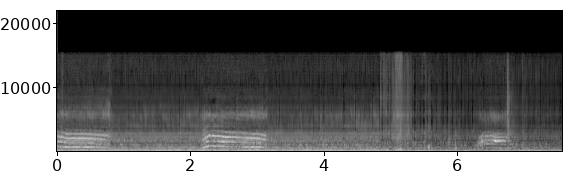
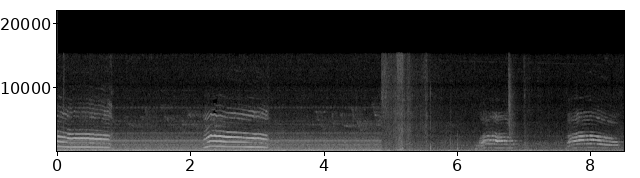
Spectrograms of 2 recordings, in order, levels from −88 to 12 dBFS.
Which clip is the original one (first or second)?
second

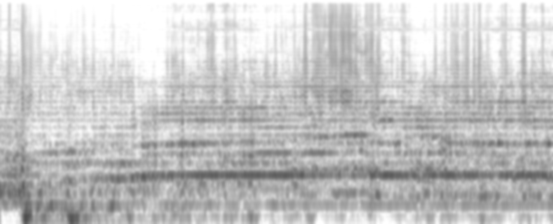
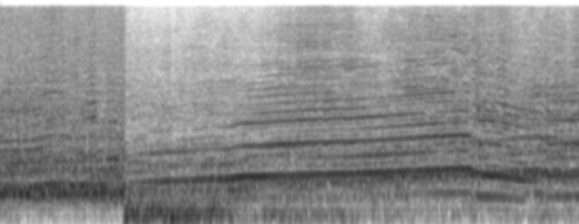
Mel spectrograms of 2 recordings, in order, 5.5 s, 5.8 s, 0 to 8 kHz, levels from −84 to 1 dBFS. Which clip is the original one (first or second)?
second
